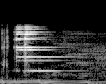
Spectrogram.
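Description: A bell-like chime struck once, ringing out and fading over about a second, over background music with a steady low bass.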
